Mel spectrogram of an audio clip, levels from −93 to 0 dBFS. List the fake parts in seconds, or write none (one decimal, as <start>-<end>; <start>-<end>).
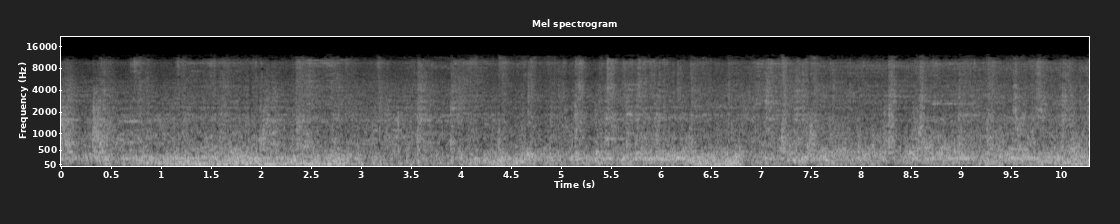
none

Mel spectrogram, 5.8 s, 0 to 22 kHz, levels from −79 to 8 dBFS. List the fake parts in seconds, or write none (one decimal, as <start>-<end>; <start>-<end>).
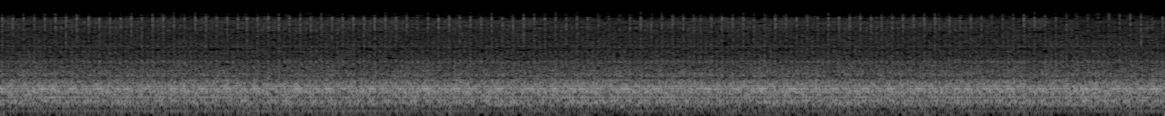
3.5-4.7

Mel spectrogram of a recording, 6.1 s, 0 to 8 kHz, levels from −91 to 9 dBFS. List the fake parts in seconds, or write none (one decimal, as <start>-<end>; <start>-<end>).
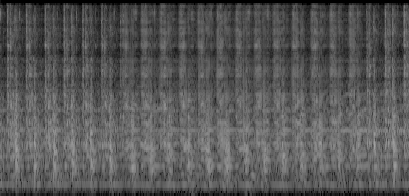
1.8-5.5

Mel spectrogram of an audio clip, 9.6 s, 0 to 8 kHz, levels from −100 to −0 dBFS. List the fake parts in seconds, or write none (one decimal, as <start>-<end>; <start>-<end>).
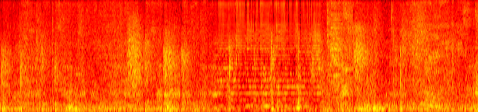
4.3-6.4

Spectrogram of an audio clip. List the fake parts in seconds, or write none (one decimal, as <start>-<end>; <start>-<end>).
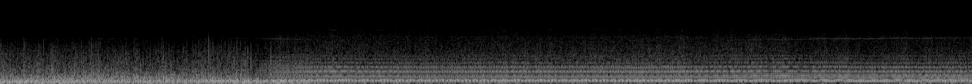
5.1-6.9

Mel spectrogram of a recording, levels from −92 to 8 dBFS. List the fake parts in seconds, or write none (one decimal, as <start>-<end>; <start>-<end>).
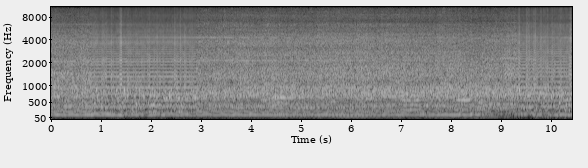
0.8-2.9; 9.3-10.4

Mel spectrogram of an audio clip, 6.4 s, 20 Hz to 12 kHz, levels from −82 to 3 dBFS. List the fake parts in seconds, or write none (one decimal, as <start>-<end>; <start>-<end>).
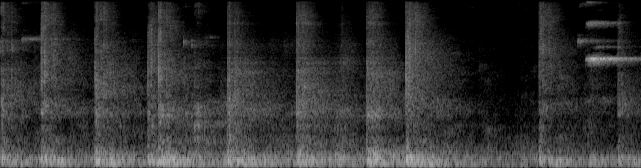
2.2-4.0

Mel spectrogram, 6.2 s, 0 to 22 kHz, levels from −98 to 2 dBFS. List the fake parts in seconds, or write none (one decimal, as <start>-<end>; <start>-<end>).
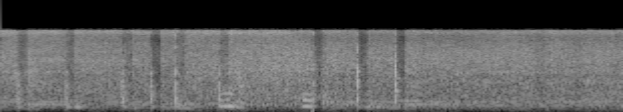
0.0-0.9; 4.6-5.2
